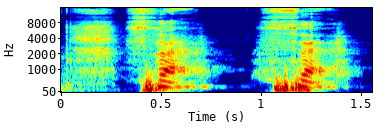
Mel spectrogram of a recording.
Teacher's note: നീട്ടി കൊടുക്കുക സന്റെ ഉച്ചാരണം നമ്മൾ പഠിച്ചതാണല്ലോ അല്ല കാറ്റ് പുറത്തേക്ക് പോകുന്ന രൂപത്തിൽ പല്ലിന്റെയും നാവിന്റെയും ഇടയിലൂടെ കാറ്റ് പുറത്തേക്ക് പോകുന്ന രൂപത്തിൽ നമ്മൾ സിന് ഉച്ചരിക്കണം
